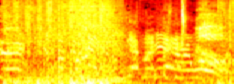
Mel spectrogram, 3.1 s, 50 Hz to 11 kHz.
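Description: Gunfire in the video game GTA 4: The Lost and The Damned, with dense bursts of shots at the start thinning into scattered shots and a sharp crack near the end, while someone talks over it.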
